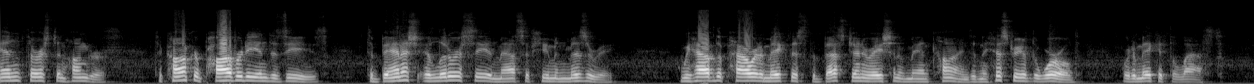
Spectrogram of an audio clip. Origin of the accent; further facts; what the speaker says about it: New York City, New York, United States; born there; because I was born in New York City, across town from where he gave the speech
